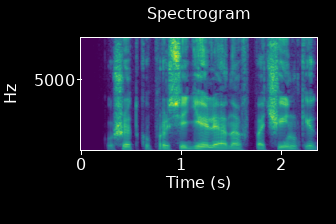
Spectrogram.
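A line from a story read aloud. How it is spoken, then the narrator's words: Muffled old man's voice. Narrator (Russian): глухо сказал старичок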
